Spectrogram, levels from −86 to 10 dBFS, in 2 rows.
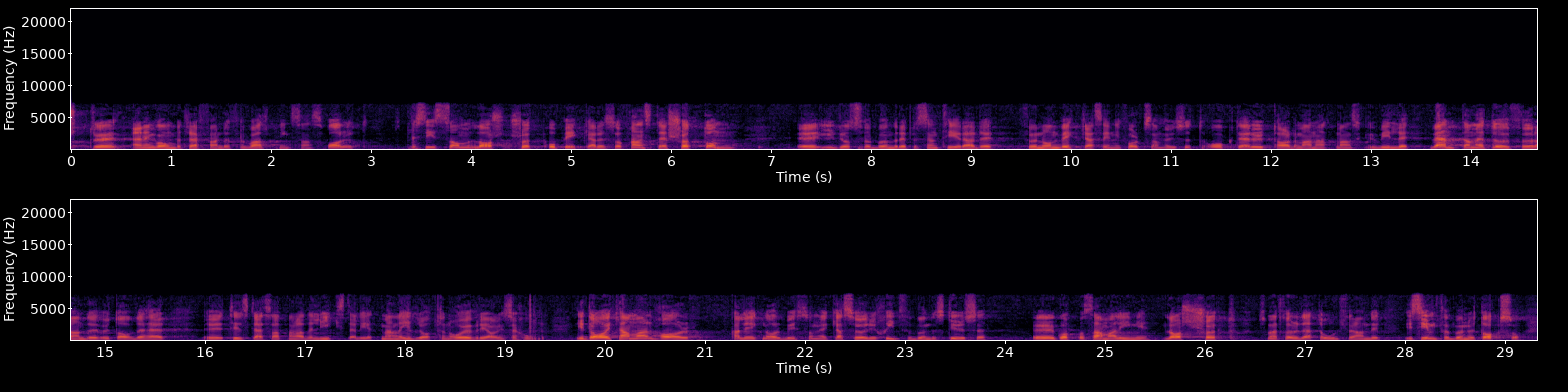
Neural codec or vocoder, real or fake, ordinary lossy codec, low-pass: codec, 16 kHz, 4 kbps, FreqCodec, larger model; fake; none; 7.2 kHz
